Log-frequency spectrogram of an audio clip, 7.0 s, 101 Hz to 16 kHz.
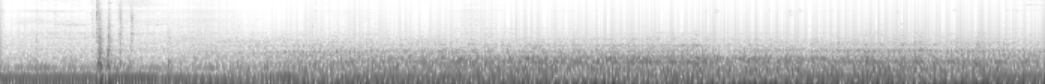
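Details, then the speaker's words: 2010 Nissan Cube, 230,000 miles, brought in limp mode, at idle: single heavy clunk when shifted into gear, then steady low idle rumble; engine shifts as it goes into gear, motor mount suspected, not confirmed; no engine knocking. "You guys hear that? I really think that's the motor mount because it does shift in the gear."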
